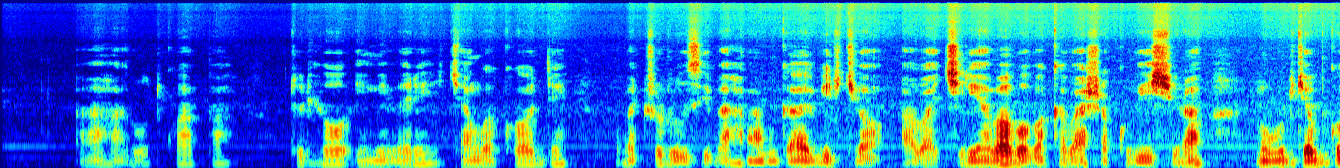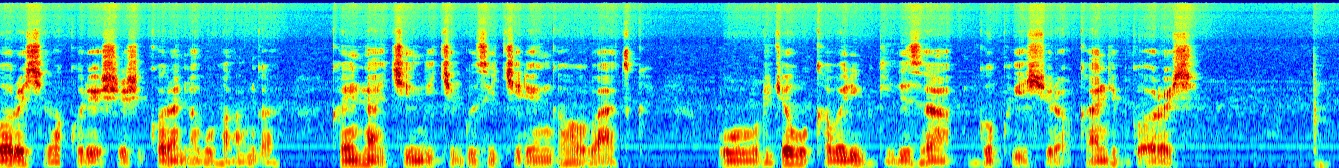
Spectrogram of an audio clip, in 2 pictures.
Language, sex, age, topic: Kinyarwanda, male, 18-24, finance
